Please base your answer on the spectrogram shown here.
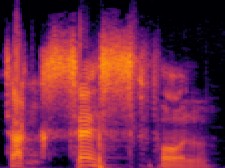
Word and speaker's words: successful: for me successful repeat successful unsuccessful unsuccessful very good so the stress the syllabus the stress is on the first syllable in unsuccessful but it's on the second syllable in successful successful that's it very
